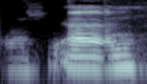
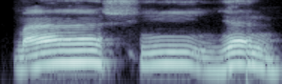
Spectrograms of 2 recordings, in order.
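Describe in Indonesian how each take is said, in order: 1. Vokal pertama pendek. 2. Vokal pertama panjang. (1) "Bukan masyian" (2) "Ma panjang"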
